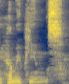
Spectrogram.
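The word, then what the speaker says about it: hemipenes: which is again lizards and six is having hemipins which is two reversible pins which is really how it's pronounced I would have said penises but um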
